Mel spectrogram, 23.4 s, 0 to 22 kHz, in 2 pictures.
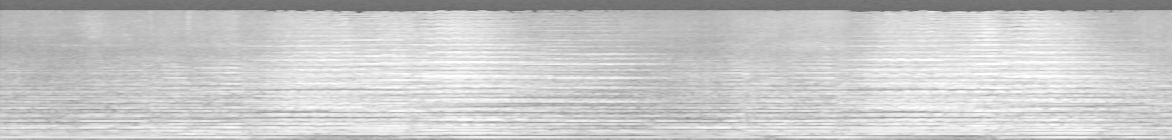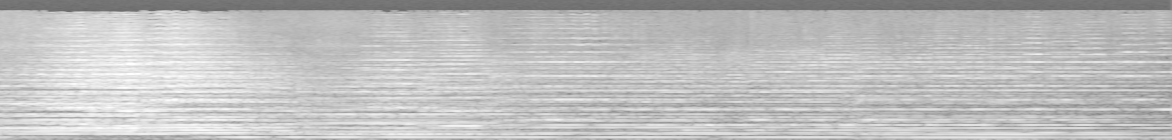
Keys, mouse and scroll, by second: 0.4 Delete, 10.4 t, 10.5 space, 15.5 ctrl+g, 16.0 Escape, 16.9 Delete, 17.7-18.5 typing, 18.7 Return.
